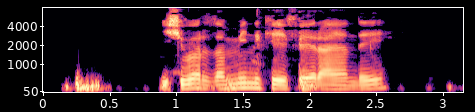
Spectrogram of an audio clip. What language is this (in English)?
Sindhi Bhil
